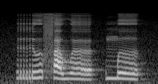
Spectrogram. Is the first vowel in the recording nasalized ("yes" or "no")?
no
